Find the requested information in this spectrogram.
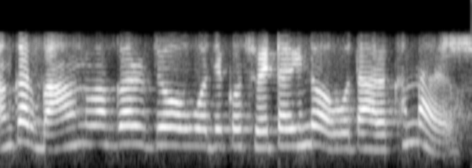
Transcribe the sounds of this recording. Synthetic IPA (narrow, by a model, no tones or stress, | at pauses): ɐ̃ŋkəɾɓaːʊnɐɡəɾd͡ʑoːʊɦod͡ʑeːkosweːʈʋĩːn̆d̪oaːʊɦot̪ɐʋ̤ãɾɐkʰə̃nd̪aːɦijo̰ː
